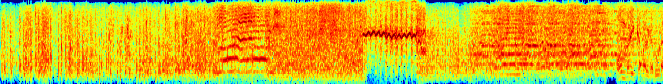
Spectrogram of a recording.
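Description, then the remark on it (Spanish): Horses neigh loudly several times, shrill whinnies rising above a constant rumble of galloping hooves and busy, clattering background noise, intense throughout. “Tal vez esta circunstancia salvó de morir ahí a Porfirio Cadena, porque si el caballo le cae encima, lo mata.”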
